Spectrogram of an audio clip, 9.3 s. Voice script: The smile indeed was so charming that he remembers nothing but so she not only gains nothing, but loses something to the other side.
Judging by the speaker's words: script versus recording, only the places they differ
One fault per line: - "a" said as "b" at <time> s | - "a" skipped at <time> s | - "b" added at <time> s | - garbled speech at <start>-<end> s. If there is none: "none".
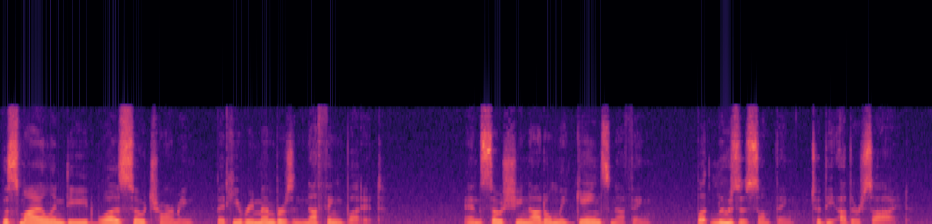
- "it and" added at 3.6 s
